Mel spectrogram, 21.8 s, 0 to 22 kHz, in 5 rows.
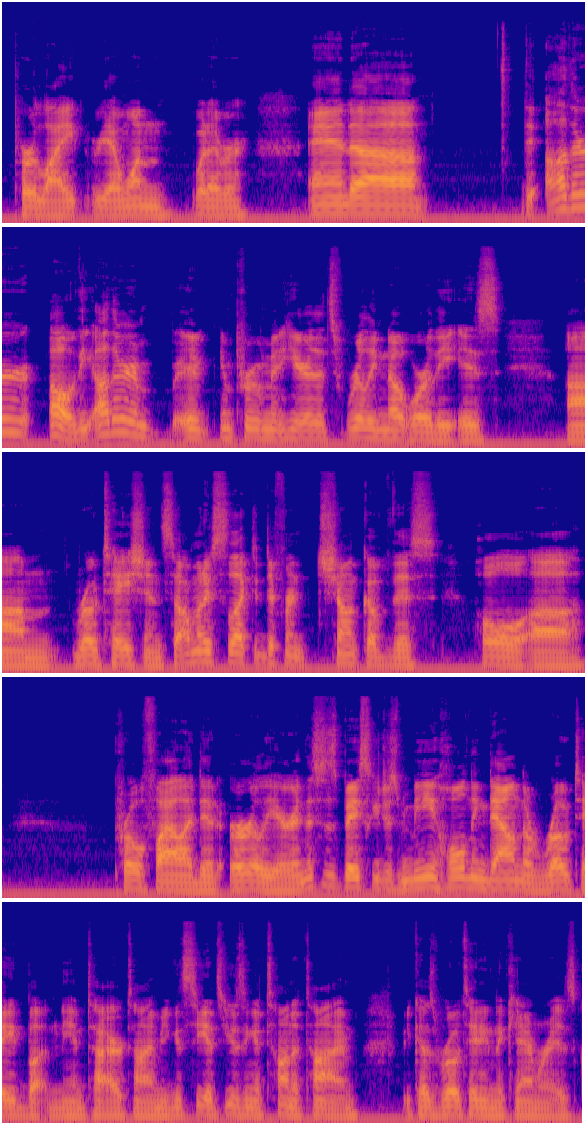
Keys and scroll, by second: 17.4 super+Tab, 20.3 super+Tab, 21.5 super+r.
